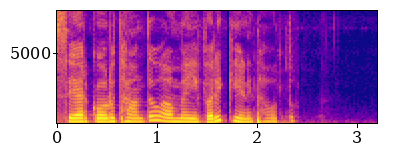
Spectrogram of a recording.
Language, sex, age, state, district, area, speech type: Odia, female, 18-30, Odisha, Rayagada, rural, spontaneous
